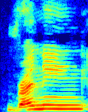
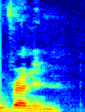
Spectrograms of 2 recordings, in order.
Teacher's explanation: Midwesterners often drop the final G sound in words ending in ing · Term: G dropping phenomenon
